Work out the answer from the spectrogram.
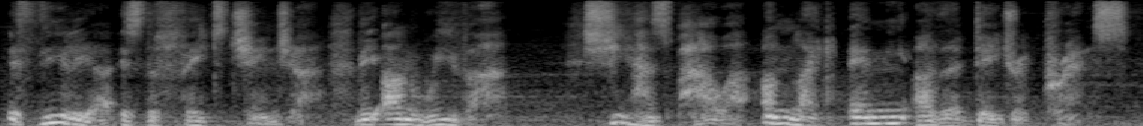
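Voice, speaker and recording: A doomed, devoted retainer in a fantasy game, slow and formal with a lowish pitch. He sounds grave and pressing, in an echoey space with faint noise behind him. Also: big pitch swings, a little mellow. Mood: grave, resigned. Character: despairing, loyal male servant of a fallen prince. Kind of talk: scripted fantasy video game dialogue.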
